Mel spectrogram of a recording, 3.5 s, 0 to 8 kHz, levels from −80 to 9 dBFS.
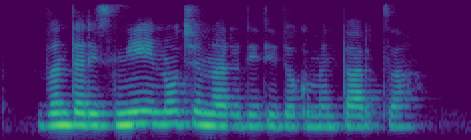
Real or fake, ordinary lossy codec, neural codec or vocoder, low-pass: fake; none; codec, 16 kHz, 6 kbps, DAC; 7.2 kHz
